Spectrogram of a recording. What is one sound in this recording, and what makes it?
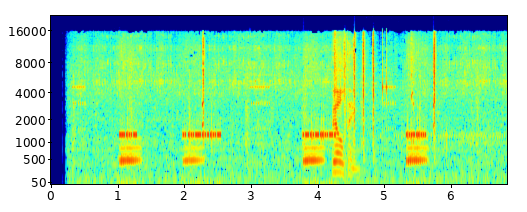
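Short electronic beeps sound from a game.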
